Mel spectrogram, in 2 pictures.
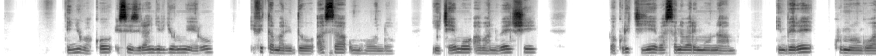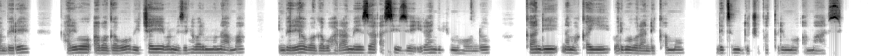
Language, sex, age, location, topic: Kinyarwanda, female, 25-35, Huye, government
